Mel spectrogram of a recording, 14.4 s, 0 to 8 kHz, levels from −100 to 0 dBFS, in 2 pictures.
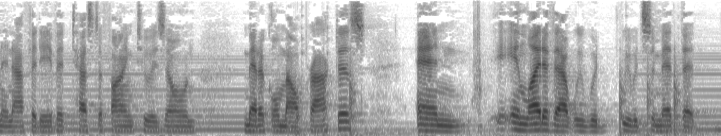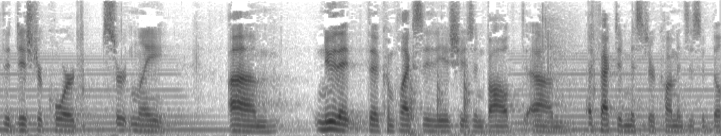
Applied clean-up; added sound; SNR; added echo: none; Bowed string instrument + Knock; 15 dB; none.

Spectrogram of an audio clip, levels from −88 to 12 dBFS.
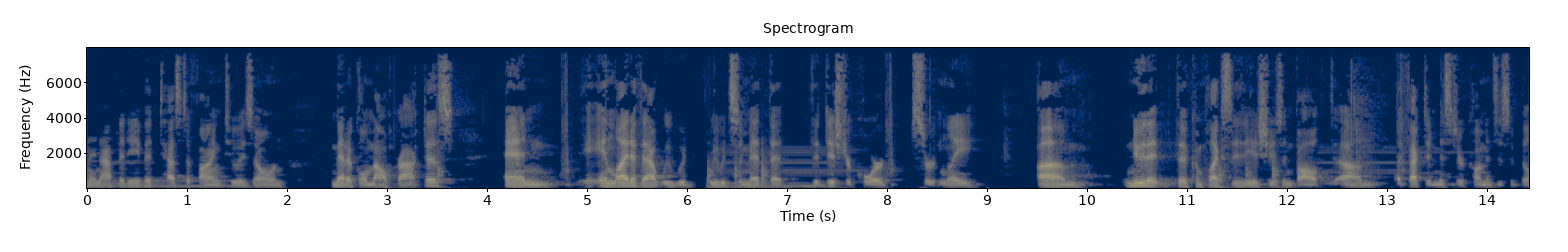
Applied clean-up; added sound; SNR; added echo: classical method Wiener filter.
